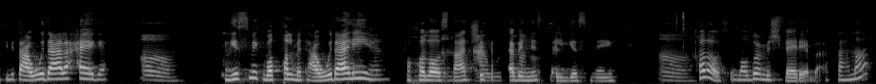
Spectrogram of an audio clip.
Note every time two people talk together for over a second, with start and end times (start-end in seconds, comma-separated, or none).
4.1-5.6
